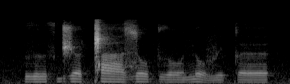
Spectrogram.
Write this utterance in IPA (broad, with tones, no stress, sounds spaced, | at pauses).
ð ɯː˧ θ d͡ʒ əː˥˧ ǁ aː˥˧ z oː˥˧ p ð oː˧ n o˥˩ β ɪ˧ k œ˧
